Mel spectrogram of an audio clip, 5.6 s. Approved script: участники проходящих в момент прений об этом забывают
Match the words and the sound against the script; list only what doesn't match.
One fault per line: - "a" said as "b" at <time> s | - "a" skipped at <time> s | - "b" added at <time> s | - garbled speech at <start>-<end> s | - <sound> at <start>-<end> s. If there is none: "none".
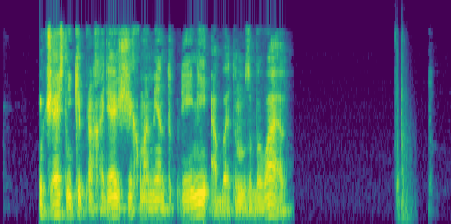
- squeak at 4.9-5.2 s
